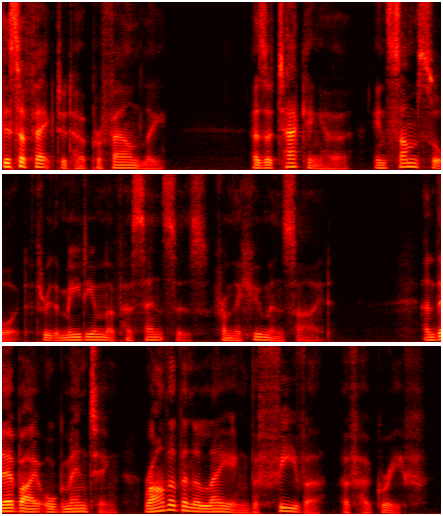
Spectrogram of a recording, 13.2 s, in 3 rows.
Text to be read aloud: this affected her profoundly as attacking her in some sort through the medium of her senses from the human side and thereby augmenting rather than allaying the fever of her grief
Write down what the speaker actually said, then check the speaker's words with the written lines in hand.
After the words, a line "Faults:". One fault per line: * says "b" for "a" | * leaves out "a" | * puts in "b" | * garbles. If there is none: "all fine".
this affected her profoundly as attacking her in some sort through the medium of her senses from the human side and thereby augmenting rather than allaying the fever of her grief
Faults:
all fine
